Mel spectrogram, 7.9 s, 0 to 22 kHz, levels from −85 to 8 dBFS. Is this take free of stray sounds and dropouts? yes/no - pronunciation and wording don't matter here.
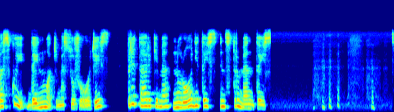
no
